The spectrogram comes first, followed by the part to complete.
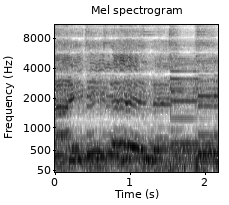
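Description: Live gospel worship song: a worship team singing into microphones, with electronic keyboard accompaniment.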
